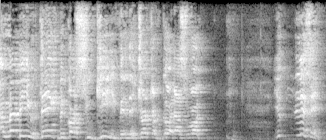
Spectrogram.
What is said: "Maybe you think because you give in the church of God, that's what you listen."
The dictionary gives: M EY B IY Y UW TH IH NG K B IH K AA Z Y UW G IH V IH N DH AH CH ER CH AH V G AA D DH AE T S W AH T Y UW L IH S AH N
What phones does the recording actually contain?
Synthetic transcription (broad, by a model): M EY B IY Y UW TH IH NG K B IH K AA S Y UW G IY V IH N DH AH CH ER CH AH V G AA D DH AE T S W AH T Y UW L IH S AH N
